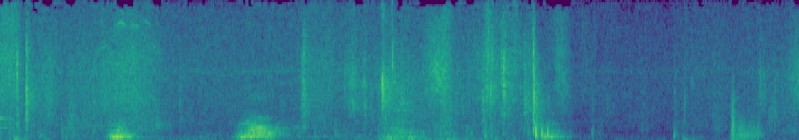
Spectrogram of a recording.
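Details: Indoors, a seven-week-old Siberian husky puppy meets his father for the first time: four or five short, mid-pitched yelping whines spaced roughly a second apart, over faint background rustle.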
